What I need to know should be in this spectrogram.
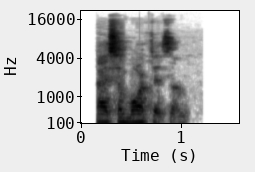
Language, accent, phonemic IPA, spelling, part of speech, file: English, US, /ˌaɪsə(ʊ)ˈmɔɹfɪzəm/, isomorphism, noun, En-us-isomorphism.ogg
- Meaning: Similarity of form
